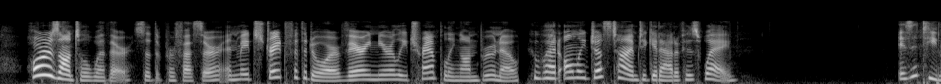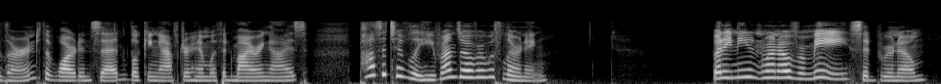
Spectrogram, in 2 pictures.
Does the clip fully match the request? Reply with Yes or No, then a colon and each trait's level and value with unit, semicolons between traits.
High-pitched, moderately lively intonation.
No: high, 215 Hz; wide, 7.9 semitones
